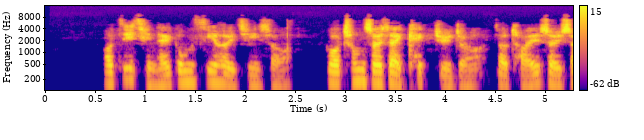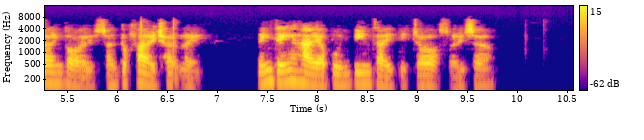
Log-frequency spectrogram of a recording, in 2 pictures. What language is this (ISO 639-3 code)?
yue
